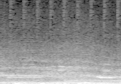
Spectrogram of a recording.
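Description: Old race cars running: engines roar steadily while tires skid and squeal in drawn-out, rising whines, a dense, continuous and fairly loud racing din with no voices.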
